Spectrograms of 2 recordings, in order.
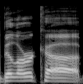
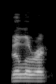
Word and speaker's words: Billerica: Yes, Billerica. Well, yeah, if you want to say it right, it's Billerica.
